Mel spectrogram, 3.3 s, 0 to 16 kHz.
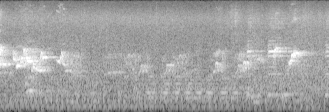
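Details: Caged red-whiskered bulbul acting as lead decoy to draw in a flock during trapping, 26 November 2017: sharp chirping bursts at the start and end, with softer twittering between.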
